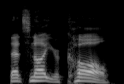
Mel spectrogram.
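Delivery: loud, slow captain's reproof; stern rebuff. A narrator's reading. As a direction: shut him down with authority.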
